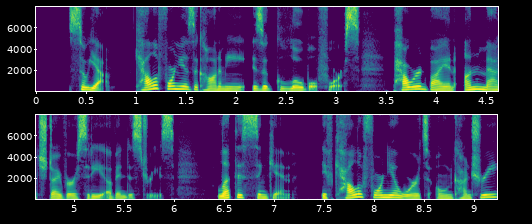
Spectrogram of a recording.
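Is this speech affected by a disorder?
No.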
